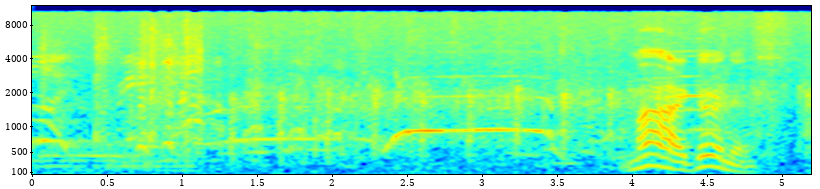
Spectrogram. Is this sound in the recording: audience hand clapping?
yes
